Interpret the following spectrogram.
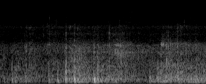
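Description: Hoofbeats of a horse cantering past on the soft sand footing of an indoor arena: a run of dull, uneven thuds, loudest as it passes about a second in.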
